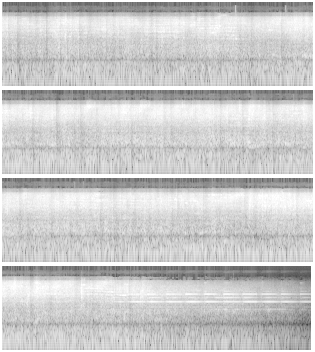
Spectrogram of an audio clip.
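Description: Freight cars of a fast mixed freight train rolling past at speed: a steady rumble with the clatter of steel wheels on the rail, fading out at the end.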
